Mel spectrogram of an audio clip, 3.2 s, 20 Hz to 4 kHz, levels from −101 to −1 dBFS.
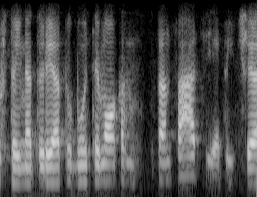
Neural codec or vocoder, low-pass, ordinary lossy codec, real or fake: codec, 16 kHz, 4 kbps, FunCodec, trained on Chinese and English, 50 frames a second; 3.6 kHz; Opus, 24 kbps; fake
